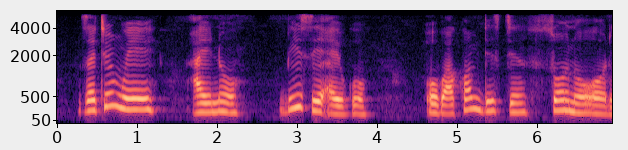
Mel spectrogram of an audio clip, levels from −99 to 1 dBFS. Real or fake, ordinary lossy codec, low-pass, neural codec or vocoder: fake; MP3, 48 kbps; 5.4 kHz; vocoder, 24 kHz, 100 mel bands, Vocos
